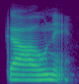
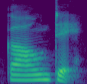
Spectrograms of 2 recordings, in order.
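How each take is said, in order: First: No t sound is heard before the final syllable. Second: A t sound is heard before the final syllable.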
